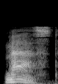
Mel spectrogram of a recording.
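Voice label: "mast", American English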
